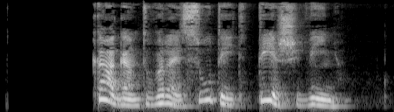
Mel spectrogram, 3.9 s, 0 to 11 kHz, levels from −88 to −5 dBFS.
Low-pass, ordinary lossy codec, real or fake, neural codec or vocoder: 9.9 kHz; AAC, 48 kbps; real; none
